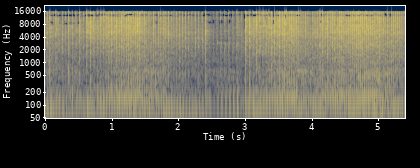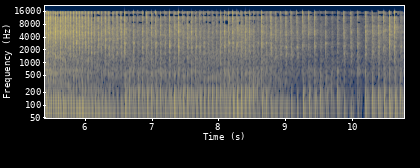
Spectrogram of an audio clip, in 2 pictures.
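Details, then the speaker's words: Lawn mower single-cylinder engine, muffler removed before a turbo is fitted: loud raw popping revs, dropping to a choppy sharp bark at idle. "all right well it doesn't sound great but I mean it's cool I guess"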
